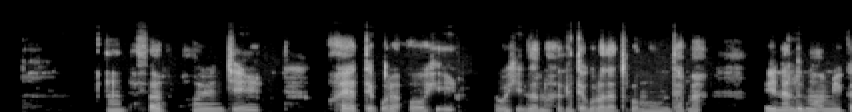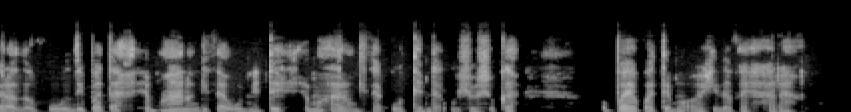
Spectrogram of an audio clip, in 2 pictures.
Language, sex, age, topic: Oshiwambo, female, 25-35, agriculture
